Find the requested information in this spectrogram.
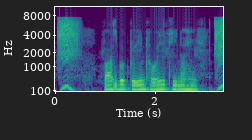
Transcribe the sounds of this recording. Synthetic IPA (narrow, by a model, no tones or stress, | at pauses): paːsbʊk̚piɾĩɳʈɦoikinɐɦĩ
